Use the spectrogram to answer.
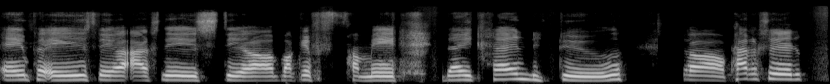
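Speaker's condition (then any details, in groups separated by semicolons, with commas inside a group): Down syndrome; congenital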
